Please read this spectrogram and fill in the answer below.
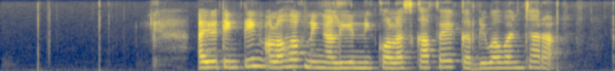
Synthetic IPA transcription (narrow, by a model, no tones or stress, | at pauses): ʔajut̪iŋt̪ɪŋɔ̰lɔɦɔk̚niŋalinikolaskafɛkɨrdiwawaɲt͡ʃaɾa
